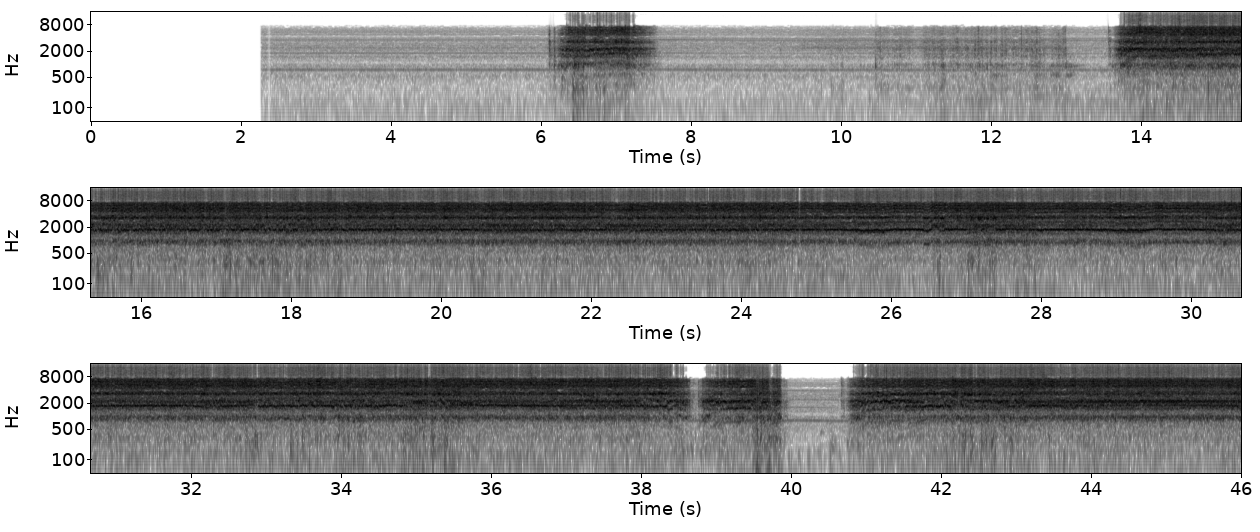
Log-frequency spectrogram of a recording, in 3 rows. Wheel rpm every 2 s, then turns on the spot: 0, 0, 0, 60, 0, 10, 40, 210, 230, 230, 230, 230, 230, 230, 230, 230, 230, 230, 230, 120, 120, 220, 220.
10-12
